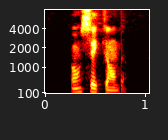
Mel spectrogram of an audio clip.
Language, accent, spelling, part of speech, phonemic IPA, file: French, France, conséquente, adjective, /kɔ̃.se.kɑ̃t/, LL-Q150 (fra)-conséquente.wav
- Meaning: feminine singular of conséquent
